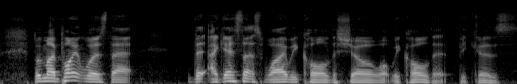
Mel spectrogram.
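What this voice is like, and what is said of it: Usual voice. Nothing is said of it.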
